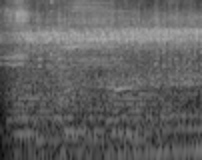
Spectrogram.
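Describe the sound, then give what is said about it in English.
A lorry drives off at night, its engine a steady, loud low rumble with a broad noisy wash that holds evenly throughout. “As the light turns green and the lorry heads off into the night, Gromit”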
